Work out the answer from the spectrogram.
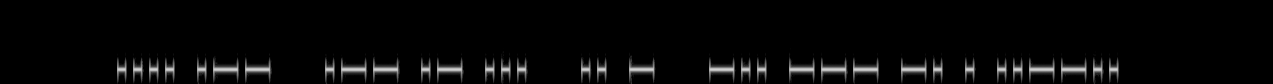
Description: Morse code, heard as a keyed tone, about 15 wpm, 700 Hz. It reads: HW WAS IT DONE?
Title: Sentences from Top 500 Words and Abbreviations 15wpm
